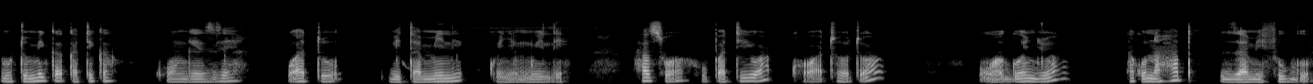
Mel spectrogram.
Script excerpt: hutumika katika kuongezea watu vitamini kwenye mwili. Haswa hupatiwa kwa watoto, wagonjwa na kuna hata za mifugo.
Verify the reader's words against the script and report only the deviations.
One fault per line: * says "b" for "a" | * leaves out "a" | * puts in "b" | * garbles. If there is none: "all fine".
all fine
